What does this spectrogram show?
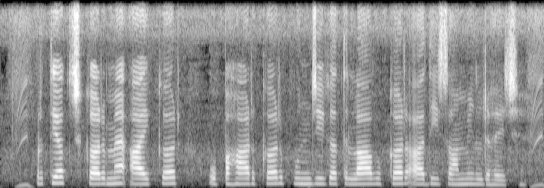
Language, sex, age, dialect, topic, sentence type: Maithili, female, 36-40, Eastern / Thethi, banking, statement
